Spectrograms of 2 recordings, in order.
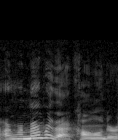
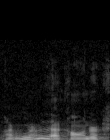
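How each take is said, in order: First: Said in the usual way. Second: Softer, lower private realization; thinking to oneself. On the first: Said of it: "I go, Yeah, yeah". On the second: Retold or imitated. Daughter starting to think about the colander, quiet musing. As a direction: drop it down as a musing aside. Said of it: "And I'm starting to think".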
